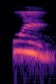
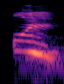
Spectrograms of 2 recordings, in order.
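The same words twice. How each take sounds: First: It begins with a light, ordinary k sound. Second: It begins with a deep, throaty q sound. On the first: It means eat. The speaker calls it wrong. "पतला वाला काफ पढ़ दिया" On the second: It means say. The speaker calls it right. "यहाँ पे मोटा काफ यूज हो रहा है"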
